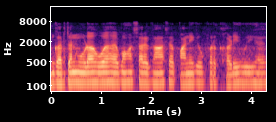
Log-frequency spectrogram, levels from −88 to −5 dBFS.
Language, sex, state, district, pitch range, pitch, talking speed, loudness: Hindi, male, Chhattisgarh, Bastar, 120-125 Hz, 120 Hz, 195 wpm, -19 LUFS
